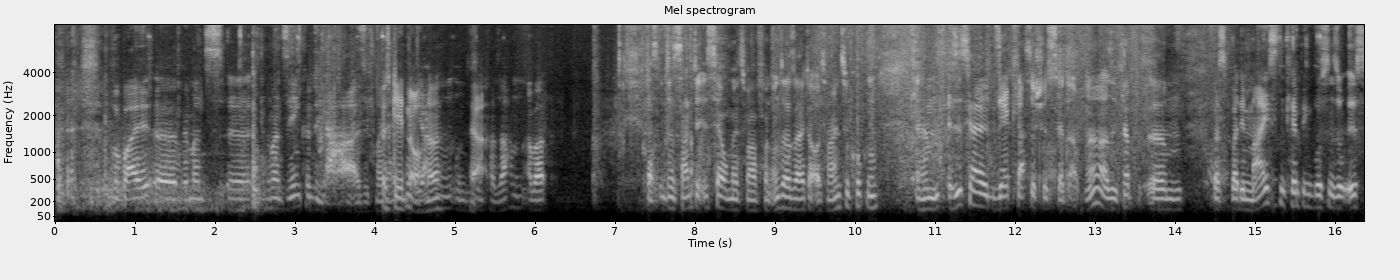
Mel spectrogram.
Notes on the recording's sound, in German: Vogelgezwitscher und Kaninchen, die im Hintergrund über die Wiese hoppeln. An der Mosel sitzen, haben sie diese Folge des Campingpodcasts „Vans & Friends“ aufgenommen.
